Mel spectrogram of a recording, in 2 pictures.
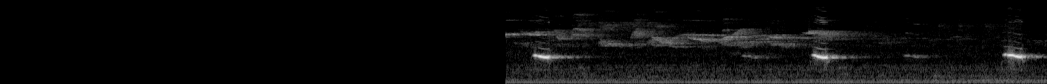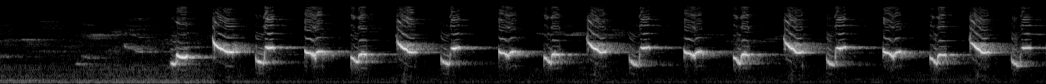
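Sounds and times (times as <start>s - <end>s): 
bird singing whistled notes: 5.1s - 20.9s.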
